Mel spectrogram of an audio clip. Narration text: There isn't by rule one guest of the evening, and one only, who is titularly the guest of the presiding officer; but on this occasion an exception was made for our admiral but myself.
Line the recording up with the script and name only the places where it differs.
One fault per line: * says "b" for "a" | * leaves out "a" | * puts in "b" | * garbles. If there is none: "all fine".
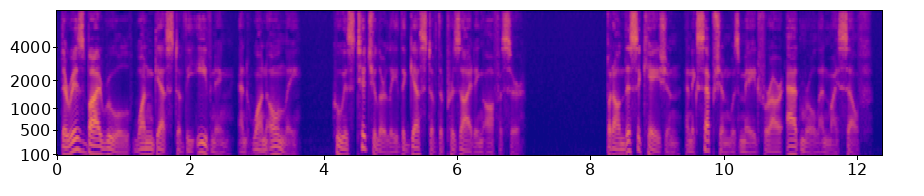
* says "is" for "isn't"
* says "and" for "but"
